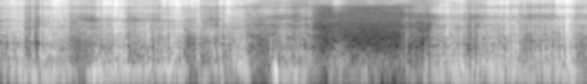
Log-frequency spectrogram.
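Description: Footsteps in well-packed snow on a hiking trail: irregular crunching steps, with a brief pause about halfway through.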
